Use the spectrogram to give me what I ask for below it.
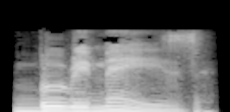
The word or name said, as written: bouts rimes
